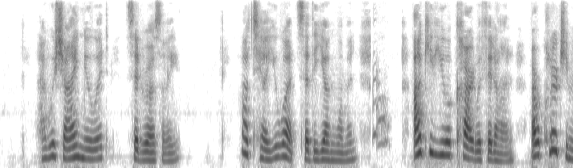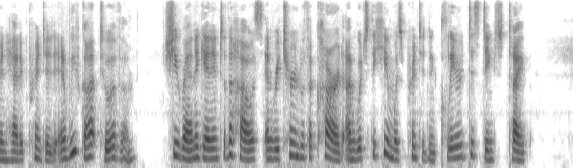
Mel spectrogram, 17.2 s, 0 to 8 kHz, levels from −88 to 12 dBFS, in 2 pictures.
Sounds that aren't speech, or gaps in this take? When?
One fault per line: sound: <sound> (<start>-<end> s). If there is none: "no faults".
sound: bark (5.6-5.9 s)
